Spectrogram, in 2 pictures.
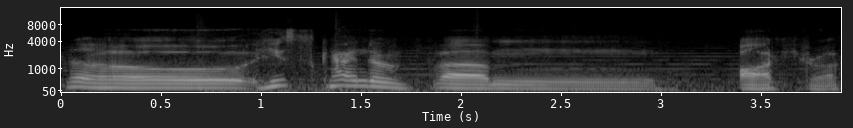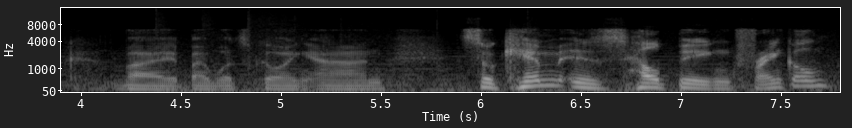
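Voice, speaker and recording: A man's voice: mid-range voice, animated, takes it slowly, dull audio. A man talking casually as a player in a tabletop game, describing his character and asking questions. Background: game music.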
